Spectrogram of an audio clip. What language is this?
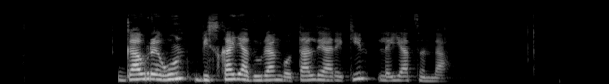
Basque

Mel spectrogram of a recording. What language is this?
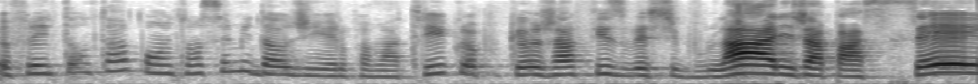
Portuguese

